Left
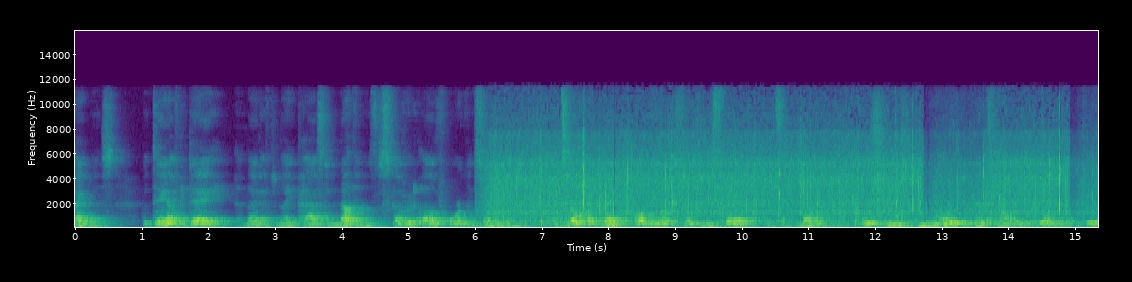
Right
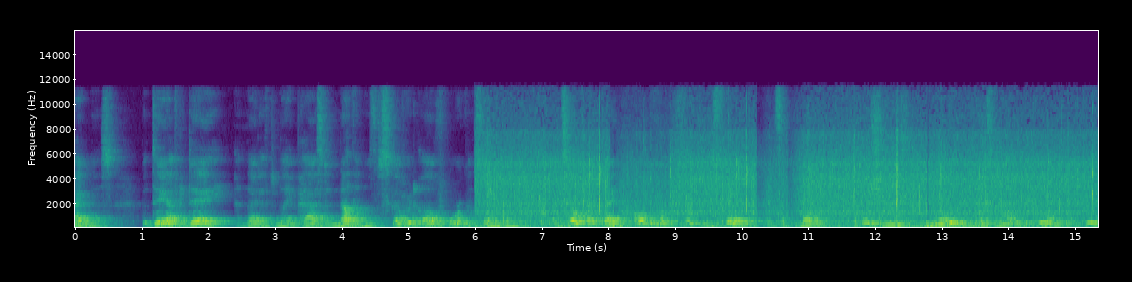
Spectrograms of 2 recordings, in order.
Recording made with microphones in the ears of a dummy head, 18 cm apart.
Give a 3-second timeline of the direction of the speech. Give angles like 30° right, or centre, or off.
50° right, 30° right, 20° left, centre, 40° right.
